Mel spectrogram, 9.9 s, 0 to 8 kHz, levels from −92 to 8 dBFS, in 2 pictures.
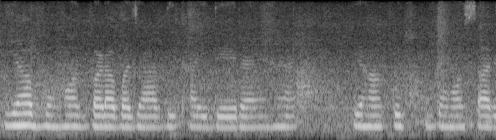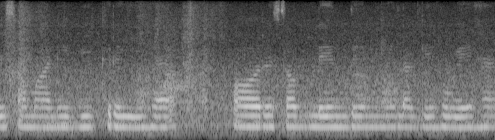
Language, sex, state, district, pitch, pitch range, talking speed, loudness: Hindi, female, Chhattisgarh, Raipur, 190 Hz, 190-195 Hz, 140 wpm, -19 LUFS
